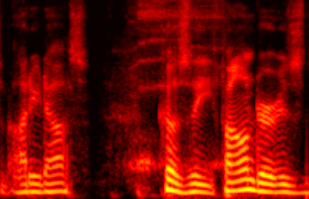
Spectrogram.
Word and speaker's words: Adidas: Most Americans say Adidas, but they pronounce it Adidas.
